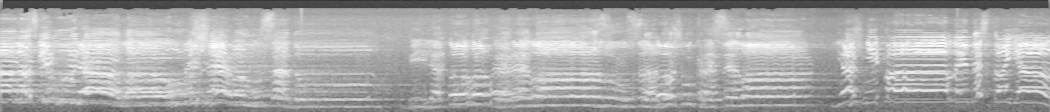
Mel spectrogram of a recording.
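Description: Women's folk choir singing a Ukrainian folk song in long held phrases, with brief pauses about five seconds in and again near ten seconds.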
